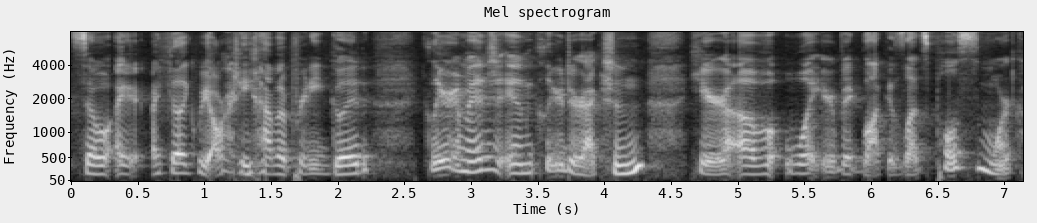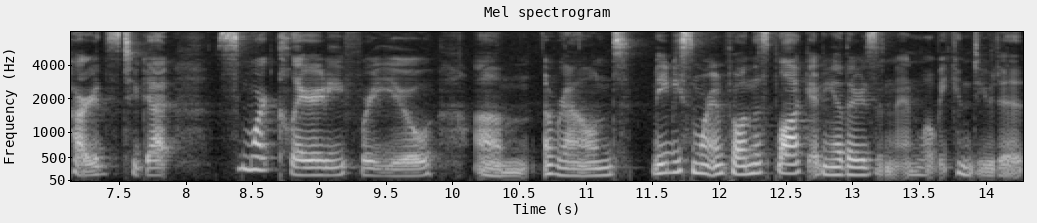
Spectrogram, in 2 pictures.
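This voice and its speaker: A woman's voice: low-pitched, creaky. A woman hosting a card reading, speaking casually and directly to the viewer in a reassuring, encouraging way, slightly congested from a cold. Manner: reassuring, encouraging, emphatic repetition. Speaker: host of tarot card readings.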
